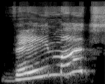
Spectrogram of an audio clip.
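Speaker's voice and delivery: high, loud mocking question; incredulous jab. Poet mocking a guy's vanity, loud and incredulous. Mocking someone assuming poems are about them.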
